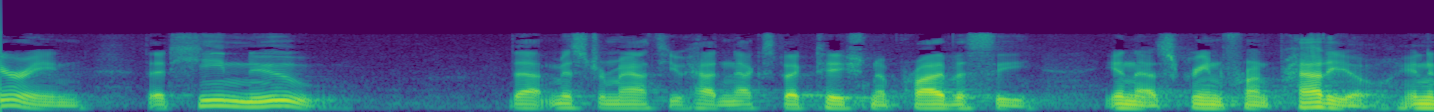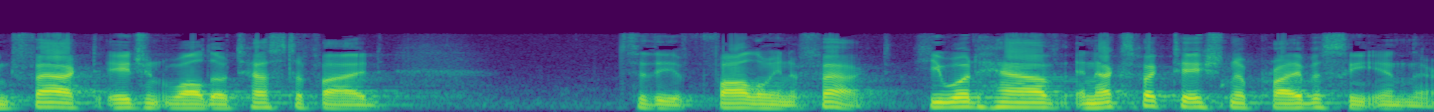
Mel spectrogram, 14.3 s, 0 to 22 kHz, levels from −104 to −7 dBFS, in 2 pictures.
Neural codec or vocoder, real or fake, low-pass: none; real; 7.2 kHz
